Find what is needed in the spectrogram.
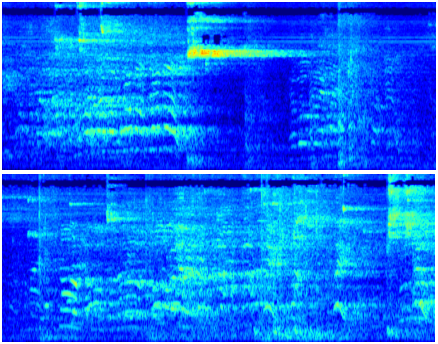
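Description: A basketball bouncing on a hardwood gym floor, with a quick run of dribbles near the end. Voices of players and spectators echo in the gym throughout.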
